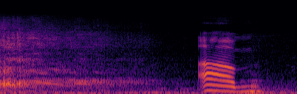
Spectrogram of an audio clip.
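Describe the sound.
A Lamborghini sports car at a Mobile Bay cars and coffee meet gives a short, loud engine rev late on, a bright rising snarl lasting under half a second after a stretch of quieter talk and background rumble.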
